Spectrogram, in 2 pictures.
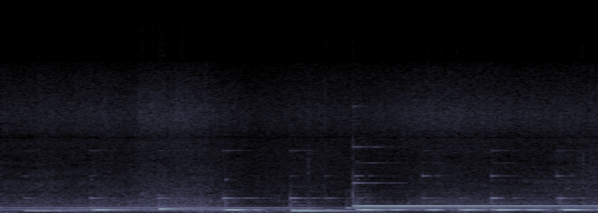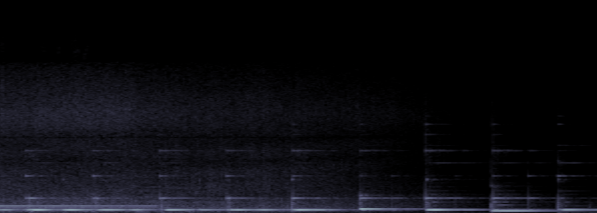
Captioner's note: gentle ocean waves crashing; light music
